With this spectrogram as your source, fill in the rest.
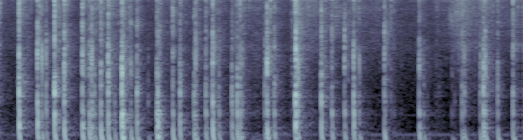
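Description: Fingertips and short nails tap the face of a solid, flat white expanded polystyrene sheet, roughly notebook-sized, held up with both hands. About two dozen quick, hollow taps come in uneven clusters, each a dull low thump that dies almost instantly with little brightness.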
